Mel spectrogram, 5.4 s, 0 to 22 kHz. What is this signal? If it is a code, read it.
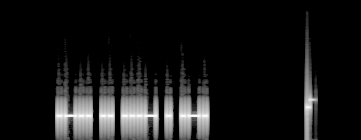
Morse code, heard as a keyed tone, about 22 wpm, 700 Hz. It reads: LIVER
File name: 5 Letter Words - First 3 Letters Given - 22wpm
